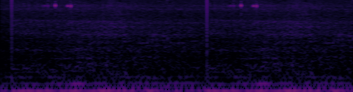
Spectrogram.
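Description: A low, steady rumble that swells slightly at the start and then holds, with a couple of faint clicks.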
